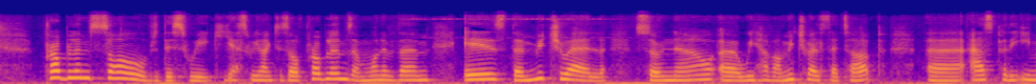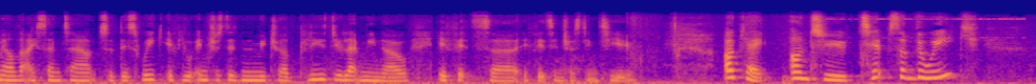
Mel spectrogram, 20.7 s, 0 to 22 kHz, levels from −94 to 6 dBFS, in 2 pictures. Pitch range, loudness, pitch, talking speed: 195-240 Hz, -22 LUFS, 210 Hz, 180 wpm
